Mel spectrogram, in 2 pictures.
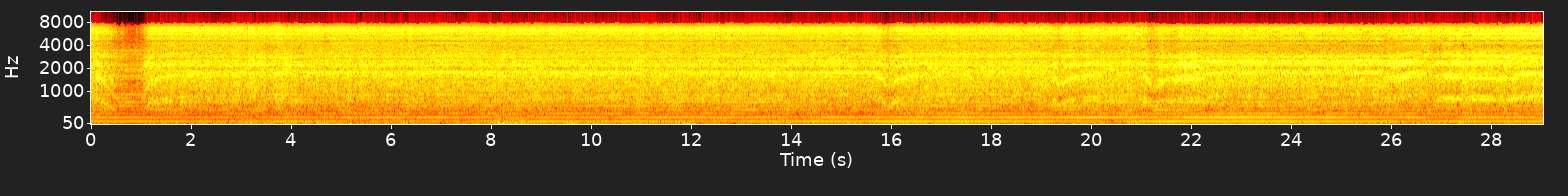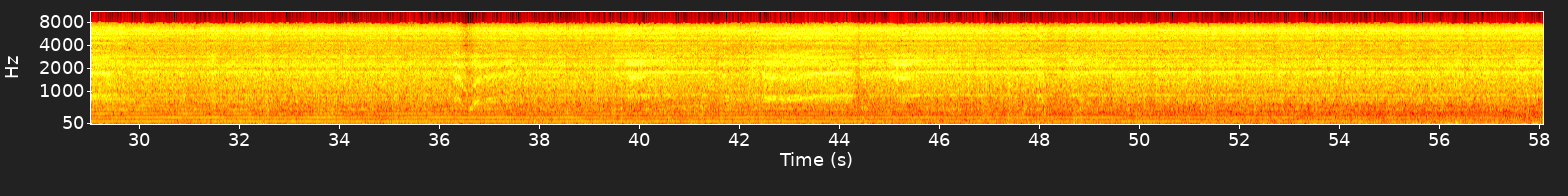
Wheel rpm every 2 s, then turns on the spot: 120, 230, 230, 230, 230, 230, 230, 210, 230, 220, 180, 200, 200, 210, 230, 230, 230, 220, 210, 230, 230, 220, 220, 230, 230, 230, 240, 240, 230.
none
